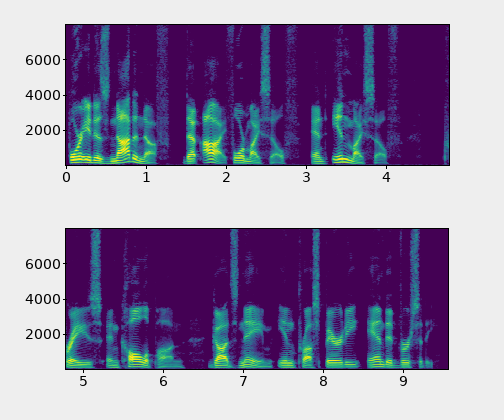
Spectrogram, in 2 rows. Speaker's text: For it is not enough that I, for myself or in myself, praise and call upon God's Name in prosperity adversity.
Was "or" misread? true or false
true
